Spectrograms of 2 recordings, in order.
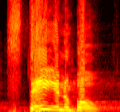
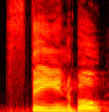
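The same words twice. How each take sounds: First: "stay" punched loud and high, then falling; loud, firm stress on "stay"; emphatic command. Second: Said in the usual way. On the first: Real, not acted. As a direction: hit the word "stay" hard as an order. Repeats quote as emphatic command.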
